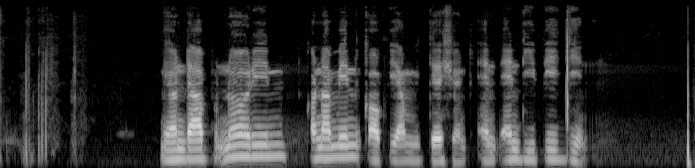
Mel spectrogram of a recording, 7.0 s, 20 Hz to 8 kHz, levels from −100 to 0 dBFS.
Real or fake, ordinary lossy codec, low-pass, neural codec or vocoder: real; none; 7.2 kHz; none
